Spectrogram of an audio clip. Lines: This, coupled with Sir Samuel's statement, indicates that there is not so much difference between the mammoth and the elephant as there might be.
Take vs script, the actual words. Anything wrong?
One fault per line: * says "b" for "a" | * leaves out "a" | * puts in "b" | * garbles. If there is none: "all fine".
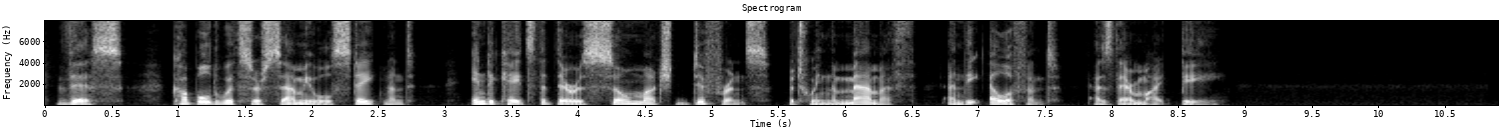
* leaves out "not"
